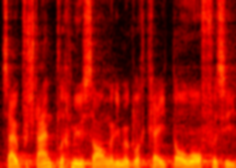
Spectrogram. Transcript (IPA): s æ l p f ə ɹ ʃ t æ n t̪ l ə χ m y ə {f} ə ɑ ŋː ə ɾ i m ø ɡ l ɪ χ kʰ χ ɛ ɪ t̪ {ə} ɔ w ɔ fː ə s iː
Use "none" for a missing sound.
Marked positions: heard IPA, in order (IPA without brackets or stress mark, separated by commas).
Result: s, ə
